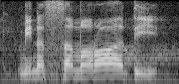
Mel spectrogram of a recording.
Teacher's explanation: Fa akhraja bihi minas samarati, mad tabi'i rati, yang panjang itu ro-nya, bukan ma, bukan ti, tapi ro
